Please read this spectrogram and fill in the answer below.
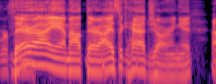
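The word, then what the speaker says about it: Isack Hadjar: Isaac had jarring it.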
